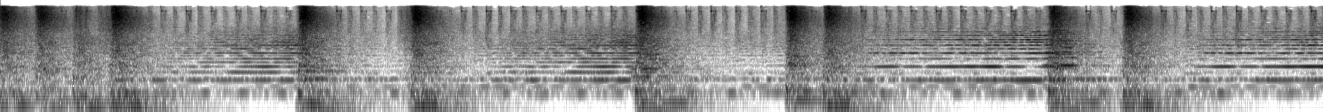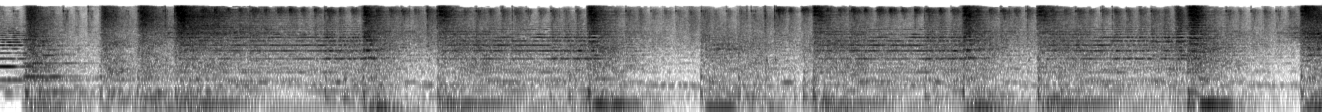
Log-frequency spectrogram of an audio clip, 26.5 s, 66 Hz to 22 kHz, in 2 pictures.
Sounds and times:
Music: 0.0s - 26.4s.

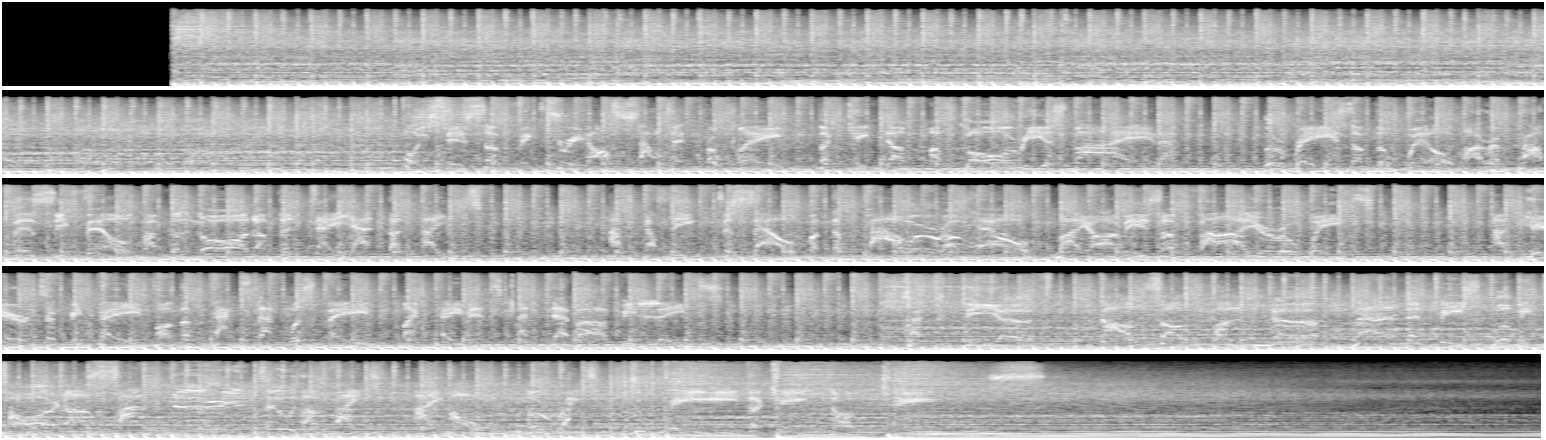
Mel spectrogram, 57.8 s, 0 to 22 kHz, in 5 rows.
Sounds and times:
Music: 1.3s - 57.8s.

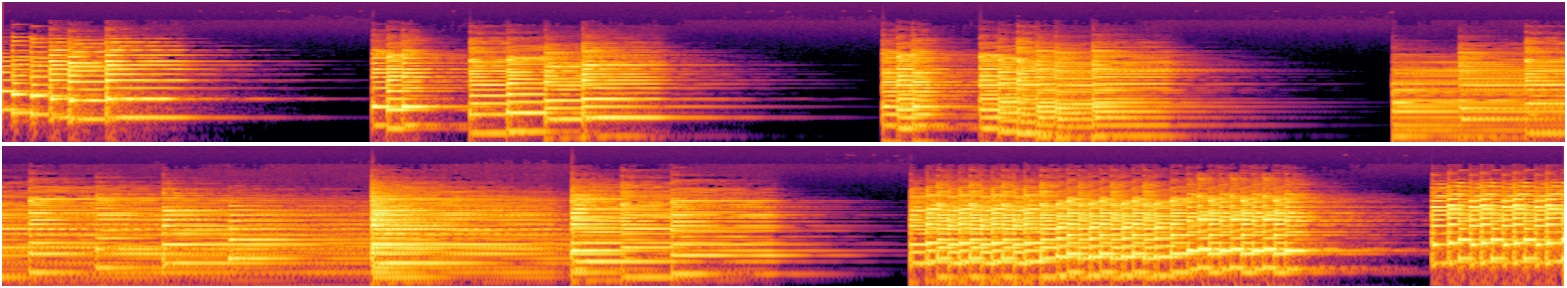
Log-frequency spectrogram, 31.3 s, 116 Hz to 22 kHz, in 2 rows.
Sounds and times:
Music: 0.0s - 31.2s.

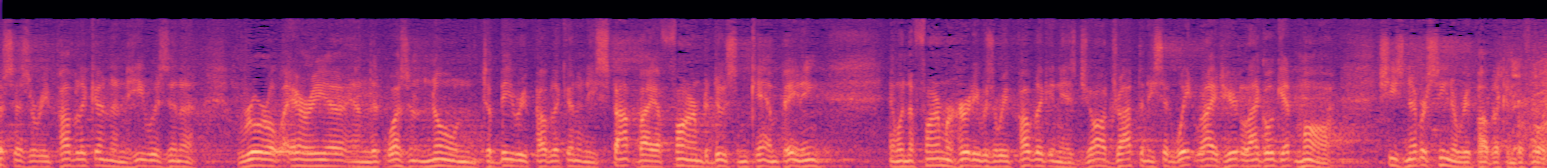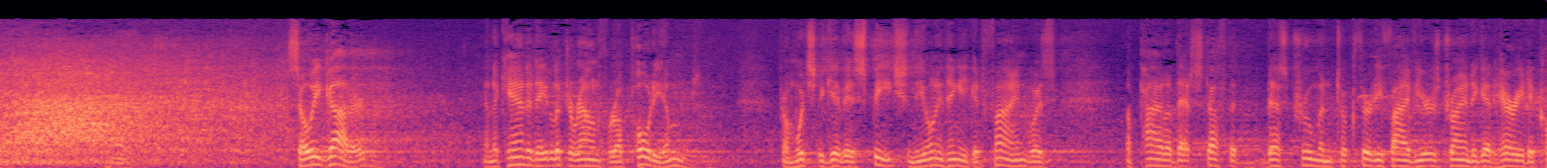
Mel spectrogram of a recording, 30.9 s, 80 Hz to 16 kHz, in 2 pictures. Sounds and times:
Male speech, man speaking: 0.0s - 8.3s, 8.9s - 15.6s, 18.4s - 19.3s, 20.3s - 22.6s, 23.3s - 26.1s, 26.7s - 30.9s
Narration, monologue: 0.0s - 17.4s, 18.1s - 30.9s.

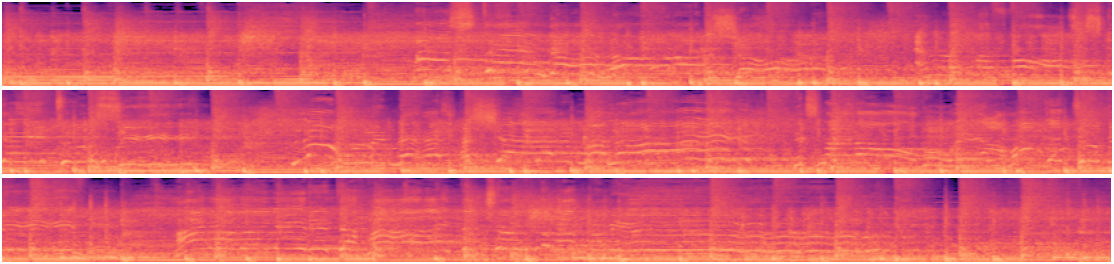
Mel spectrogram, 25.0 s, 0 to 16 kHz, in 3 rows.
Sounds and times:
Music: 0.0s - 24.9s.

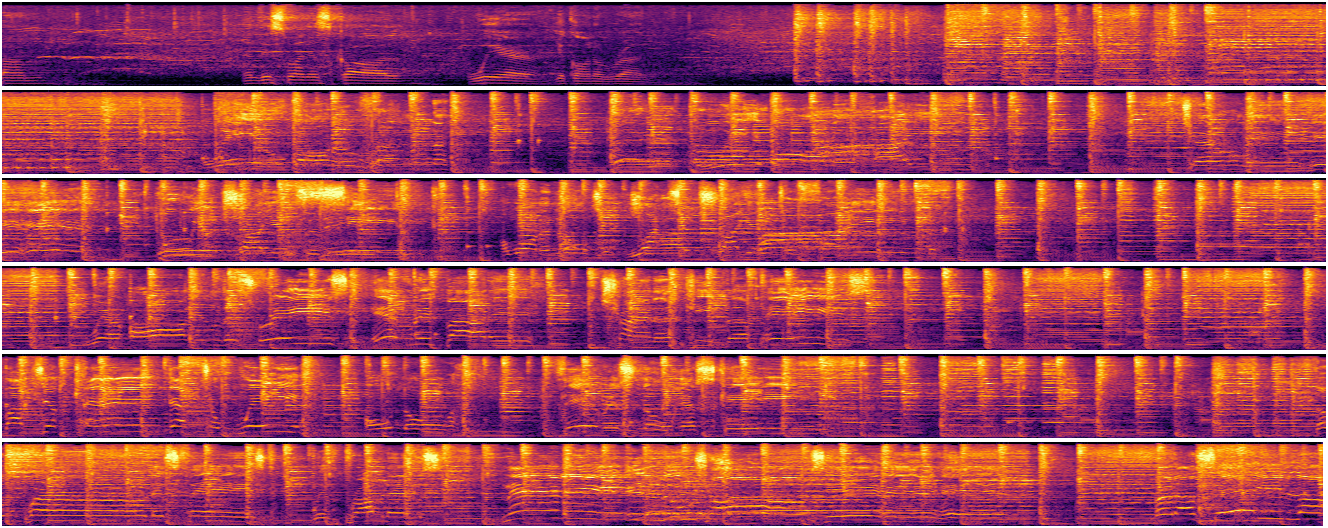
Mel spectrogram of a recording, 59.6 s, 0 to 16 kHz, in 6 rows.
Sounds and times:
Music: 5.3s - 59.5s.

